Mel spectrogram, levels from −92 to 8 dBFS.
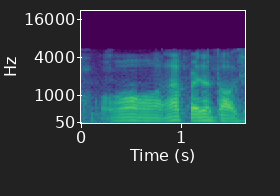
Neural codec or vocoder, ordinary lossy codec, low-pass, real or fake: none; none; 5.4 kHz; real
